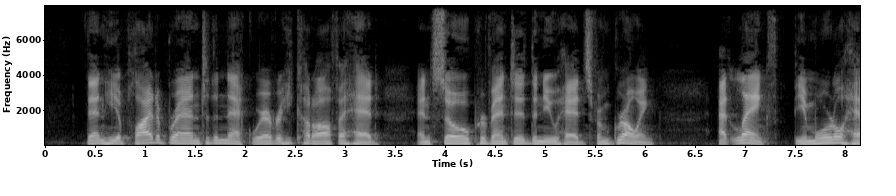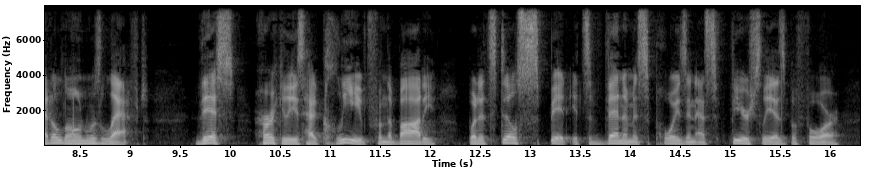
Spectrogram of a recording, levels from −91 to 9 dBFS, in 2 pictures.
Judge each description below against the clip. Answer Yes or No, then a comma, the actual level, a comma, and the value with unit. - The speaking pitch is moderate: No, low, 120 Hz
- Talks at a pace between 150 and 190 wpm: Yes, average, 180 wpm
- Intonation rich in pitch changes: No, average, 4.2 semitones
